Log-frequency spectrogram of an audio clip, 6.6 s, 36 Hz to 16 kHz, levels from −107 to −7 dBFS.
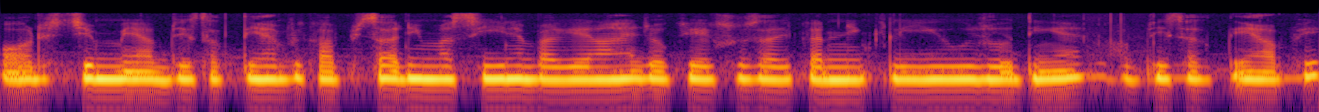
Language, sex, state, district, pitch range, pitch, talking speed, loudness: Hindi, female, Bihar, Gopalganj, 215-225 Hz, 220 Hz, 265 wpm, -23 LUFS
